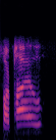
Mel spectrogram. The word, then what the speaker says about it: Arpaio: Um, Sheriff Arpaio, definitely. Arpaio, thank you for pronouncing that for me.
